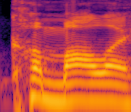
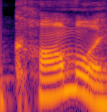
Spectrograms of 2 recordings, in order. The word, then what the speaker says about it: Kamala: What you're just saying is No, I don't know who Camala Harris is. I know who Kamla Harris is.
